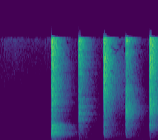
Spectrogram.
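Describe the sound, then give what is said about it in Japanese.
Hands clap five times in a steady, even rhythm after a short quiet pause. Each clap is sharp and crisp and stands alone. “自分で拍手するのよくないよね。”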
